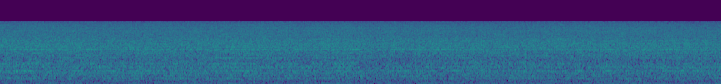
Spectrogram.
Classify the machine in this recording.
fan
